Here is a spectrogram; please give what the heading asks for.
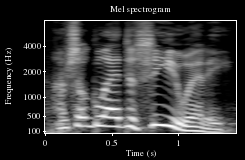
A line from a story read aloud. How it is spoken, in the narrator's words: he said warmly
